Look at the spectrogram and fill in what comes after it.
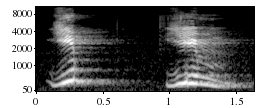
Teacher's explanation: மேல் இதழும் கீழ் இதழும் பொருந்துவதால் பிறக்கும் மெய்யெழுத்துக்கள்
